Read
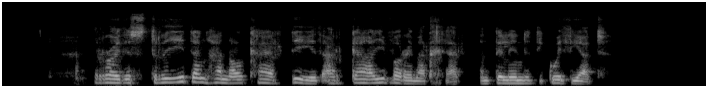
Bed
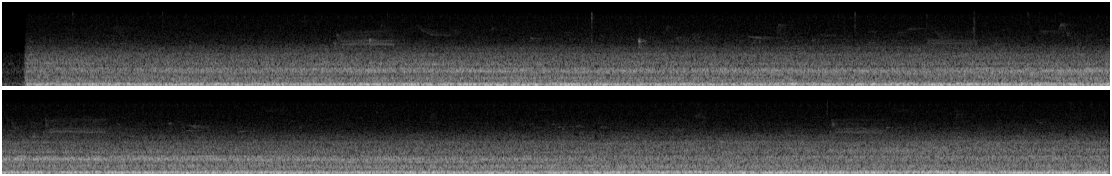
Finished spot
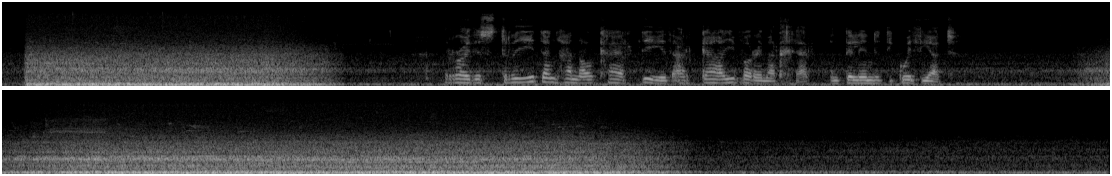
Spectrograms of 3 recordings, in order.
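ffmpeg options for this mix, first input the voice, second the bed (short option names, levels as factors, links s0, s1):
-filter_complex "[0:a]adelay=3500,volume=0.562[s0];[1:a]volume=10.6,afade=t=out:st=2.65:d=0.79:silence=0.0794328,afade=t=in:st=10.69:d=1.28:silence=0.0794328,afade=t=out:st=16.76:d=1.24:silence=0.1[s1];[s0][s1]amix=inputs=2:normalize=0"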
